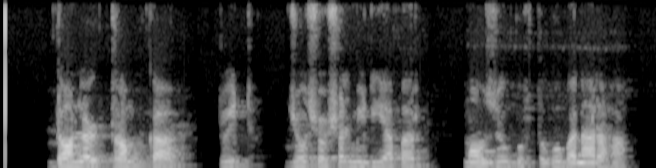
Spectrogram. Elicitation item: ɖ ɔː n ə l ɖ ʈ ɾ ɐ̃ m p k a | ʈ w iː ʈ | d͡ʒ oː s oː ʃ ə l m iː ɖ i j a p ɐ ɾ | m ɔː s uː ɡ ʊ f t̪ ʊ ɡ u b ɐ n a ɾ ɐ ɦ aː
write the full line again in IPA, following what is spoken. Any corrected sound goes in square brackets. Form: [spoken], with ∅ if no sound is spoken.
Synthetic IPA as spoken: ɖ ɔː n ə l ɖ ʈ ɾ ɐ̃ m p k a | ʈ w iː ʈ | d͡ʒ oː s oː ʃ ə l m iː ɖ i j a p ɐ ɾ | m ɔː [z] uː ɡ ʊ f t̪ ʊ ɡ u b ɐ n a ɾ ɐ ɦ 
